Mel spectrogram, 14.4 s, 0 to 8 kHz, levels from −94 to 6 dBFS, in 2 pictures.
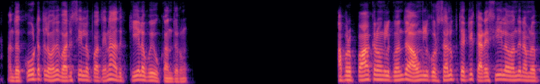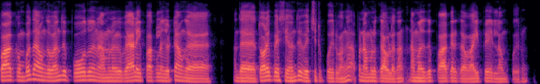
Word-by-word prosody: அந்த 125 - +1
கூட்டத்துல 165 -4 +1
வந்து, 165 -4 +1
வரிசையில 145 +2 -2
பாத்தீங்கன்னா, 130 +6 +1
அது 130 - -6
கீழ 150 +2 +2
போய் 130 -4 +1
உக்காந்துரும். 100 -1 -4 2.0
அப்புறம் 150 -1 +1
பாக்கிறவங்களுக்கு 155 -2 +4
வந்து, 170 +3 +1
அவுங்களுக்கு 145 +2 +2
ஒரு 125 - -8
சலுப்பு 165 +3 0
தட்டி, 155 +4 +1
கடைசில 150 +5 +2
வந்து 155 +1 0
நம்பள 130 -1 +1
பாக்கும்போது 145 +3 +2
அவுங்க 135 -4 0
வந்து 155 +2 -1
போதும், 140 0 0
நம்மள 115 +1 -1
வேலைய 130 +1 +3
பாக்கலான்னு 125 -1 -1
சொல்ட்டு, 135 +3 0
அவுங்க 115 -3 0 0.6
அந்த 115 -1 0 0.2
தொலைபேசிய 135 -2 +1
வந்து 145 +4 -1
வெச்சுட்டு 120 +1 -4
போயிருவாங்க. 105 0 -2
அப்ப 140 - -7
நம்மளுக்கு 115 -2 0
அவ்ளோதான். 100 +1 -3
நம்ம 110 -1 +1
இது 115 - -3
பாக்கறதுக்கான 110 -2 -1
வாய்ப்பே 105 +2 -2
இல்லாம 95 0 -5
போயிருஙம். - - -12
130 Hz, 175 wpm, -23 LUFS, 115-150 Hz, 2.0 s, பாக்கிறவங்களுக்கு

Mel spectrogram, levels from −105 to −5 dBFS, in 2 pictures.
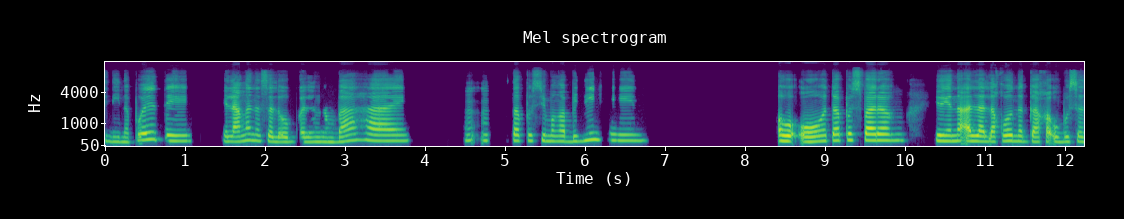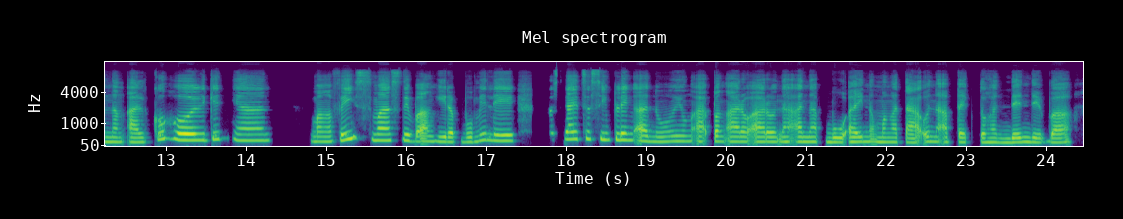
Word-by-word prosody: hindi 205 -3 -7
na 195 - -5
puwede 245 -3 0 0.4
kailangan 220 +4 0
na - - -7
sa 225 - -1
loob 200 0 -2
ka 200 - -4
lang 205 +1 -4
ng 200 0 -4
bahay. 245 +1 +1 0.7
Mm, 260 0 -8 0.3
tapos 250 0 -1
yung 245 -3 -2
mga 225 - +1
bilihin. 255 0 -3 1.6
Oo, 230 -2 +6
tapos 270 +1 +1
parang 265 -1 +5 0.3
'yon 240 -1 +3
yung 235 - 0
naalala 225 -3 +5
ko 240 +2 +3
nagkakaubusan 210 -1 -1
ng 195 0 -4
alcohol 275 - +4
gan'yan 265 -5 -4 0.5
mga 215 0 -3
face 335 +9 0
mask, 265 0 +1
di 260 - +3
ba? - - +2
Ang 225 - -6
hirap 200 -1 0
bumili 250 +5 -1 0.4
tas 290 0 -12
kahit 315 0 0
sa 330 - +1
simpleng 290 -3 -1
ano 215 -1 -2
yung 230 0 -5
a 215 - -2
pang 225 -1 -1
araw-araw 210 -1 0
na 210 0 -3
hanapbuhay 205 -1 -1
ng 210 - -5
mga 195 -1 -3
tao 175 - -2
naapektuhan 185 -3 -4
din, 190 +2 +1
di 185 -2 -1
ba? 180 -2 -2
235 Hz, 130 wpm, -23 LUFS, 205-265 Hz, 1.6 s, Oo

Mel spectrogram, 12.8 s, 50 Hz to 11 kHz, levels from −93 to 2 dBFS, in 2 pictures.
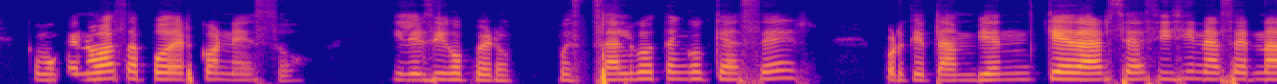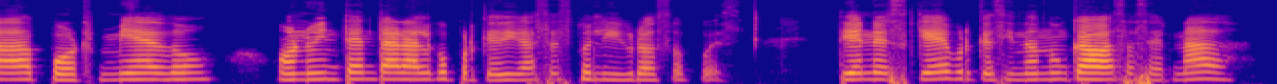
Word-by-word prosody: como 225 -1 -5
que, 230 0 -4
no 245 - +3
vas 275 +1 +5
a 270 - +1
poder 250 -1 +2
con 250 -2 -4
eso", 210 -2 -14 0.4
y 235 - -10
les 230 -1 -3
digo 240 -1 -1
"Pero 215 -3 -4 0.2
pues 225 -2 -11
algo 260 +3 0
tengo 265 0 -5
que 255 - -5
hacer", 270 +4 -5 0.4
porque 225 - -3
también 230 +3 -2
quedarse 250 -1 +6
así 255 0 -4
sin 270 0 -6
hacer 250 0 +1
nada 250 0 +3
por 230 -2 -2
miedo 245 +2 0 0.3
o 235 -1 +1
no 245 - -4
intentar 255 0 +2
algo 250 +1 +1
porque 250 -4 -7
digas 230 +1 -4
"es - - -14
peligroso", 230 -3 -6
pues, - - -20 0.4
tienes 245 0 +1
que, 255 +2 +2
porque 250 -3 -6
si 230 - -13
no, 235 +1 -3
nunca 250 +1 +5
vas 245 0 +6
a - - -8
hacer 220 +1 -8
nada. 250 -1 -1
245 Hz, 210 wpm, -24 LUFS, 230-255 Hz, 0.4 s, quedarse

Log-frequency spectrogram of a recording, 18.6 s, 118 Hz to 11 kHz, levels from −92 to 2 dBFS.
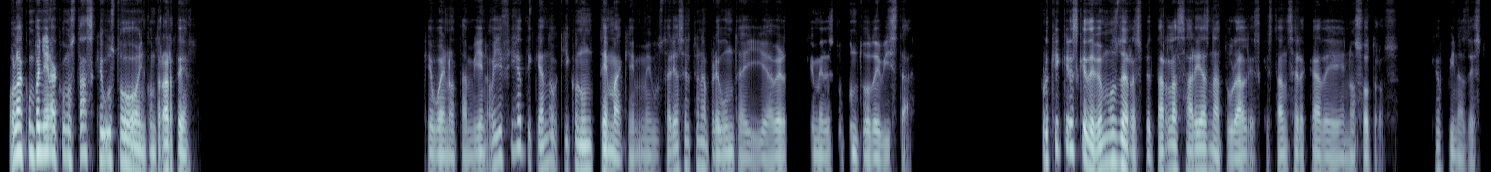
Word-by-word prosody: Hola 200 +2 +10
compañera, 195 0 +7
¿cómo 180 -2 -1
estás? 185 +4 -2
Qué - - -7
gusto 160 -7 +5
encontrarte. 100 0 +3 2.9
Qué 100 - -5
bueno 90 -1 -2
también. 95 +3 -6
Oye, 150 +6 -4
fíjate 205 +5 -7
que 120 - -4
ando 145 +7 -3
aquí 125 - -14
con 120 +1 -3
un 120 0 +2
tema 100 -7 +2
que 85 +2 -11
me 90 0 -10
gustaría 95 +3 -6
hacerte 130 +4 -10
una 130 -2 -6
pregunta 95 -1 -4
y 85 +1 -8
a 85 - -6
ver, 90 0 0 0.3
qué - - -12
me 90 - -4
des 90 +1 -9
tu - - -25
punto 90 -2 -5
de 90 0 0
vista. 85 +1 -11 1.6
¿Por 165 - -2
qué 220 +5 -5
crees 215 -1 0
que - - +5
debemos 135 +8 +4
de 140 -5 +7
respetar 100 +2 -4
las 120 -4 -2
áreas 110 +1 +2
naturales 90 -2 -2
que - - -27
están 95 0 -6
cerca 95 -1 -6
de 85 -1 -6
nosotros? 85 0 -9 0.4
¿Qué 115 - -15
opinas 100 -7 -12
de 75 0 -14
esto? - - -15
100 Hz, 170 wpm, -24 LUFS, 90-135 Hz, 2.9 s, Hola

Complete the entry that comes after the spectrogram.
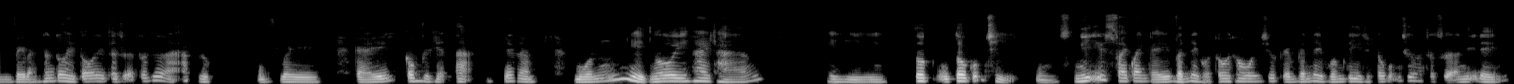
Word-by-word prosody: về 115 -1 +3
bản 115 0 -2
thân 140 +1 -2
tôi, 150 -1 +3
thì 125 - -1
tôi 140 +2 0
thật 125 - -3
sự - - -2
tôi 150 - -5
rất 185 - +1
là - - -4
áp - - -7
lực, 120 -3 -3 0.5
một 115 - -2
về 110 -2 +2 0.4
cái 120 - +2
công 150 0 +3
việc 130 -4 -3
hiện 125 +8 -5
tại, 130 -1 -1 0.3
nên - - +1
là 125 -4 0 0.4
muốn 130 - +2
nghỉ 155 - +8
ngơi 145 +4 +5
2 155 -1 +2
tháng, 120 - -4 0.7
thì 115 -3 -1 0.5
tôi 155 -1 +9
cũng 125 0 +1
tôi 155 0 +10
cũng 185 - +1
chỉ, 120 - -3 0.2
ừm, 100 -1 -6
s 130 - -13
nghĩ 150 +5 +4
xoay 150 -7 0
quanh 145 -1 0
cái 115 +1 +2
vấn 125 0 +5
đề 150 0 +1
của 120 - -7
tôi 135 0 -1
thôi, 135 -2 0
chứ 145 +1 -5
cái 120 - 0
vấn 125 +1 0
đề 145 -2 +1
của 120 - +1
công 130 +2 -4
ty 135 -1 +1
thì 120 - -10
tôi 130 - -1
cũng - - -8
chưa 170 -2 -5
thực 125 - -11
sự - - +1
là - - -3
nghĩ 125 +1 -2
đến. 115 -3 +1
130 Hz, 240 wpm, -23 LUFS, 120-145 Hz, 0.7 s, tôi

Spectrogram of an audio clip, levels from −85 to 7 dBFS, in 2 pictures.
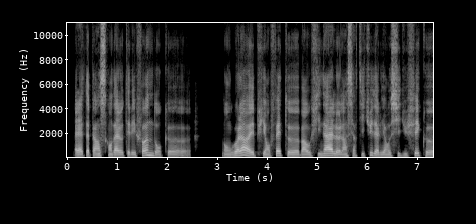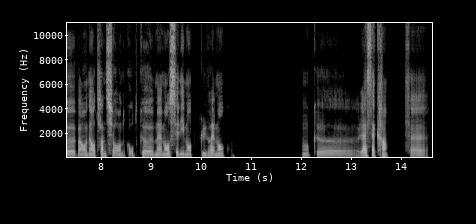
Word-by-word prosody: elle 145 - +2
a 130 -2 +4
tapé 135 +3 0
un 145 0 +2
scandale 140 0 +4
au 135 - -2
téléphone, 180 +9 -1
donc, 130 -6 -6
heu, 90 - -6 0.6
donc 135 0 -5
voilà. 175 +4 +6
Et 145 - +3
puis, 145 +1 -2
en 135 - -3
fait, 170 0 0
heu, 135 -1 0
bah, 130 0 +1
au 135 - -3
final, 160 +4 +4
l'incertitude, 145 +5 -1
elle 140 -3 +2
vient 135 -1 -3
aussi 135 +3 +2
du 140 0 -10
fait 175 +6 +1
que, 130 -5 -3
bah, - - -2
on 130 - -3
est 135 - -1
en 145 +1 +1
train 160 +2 0
de 150 - -7
se - - +6
rendre 135 -2 -5
compte 170 +1 -9
que 130 -4 -3
maman 130 +5 -1
s'alimente 140 -3 +2
plus 170 -2 -6
vraiment, 145 +4 -2
quoi. 150 - -38 1.4
Donc 125 +1 -12
heu, 110 -1 -8 0.2
là, 145 0 +2
ça - - +4
craint! - - +1 0.4
Ca - - -6
140 Hz, 195 wpm, -24 LUFS, 130-155 Hz, 1.4 s, voilà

